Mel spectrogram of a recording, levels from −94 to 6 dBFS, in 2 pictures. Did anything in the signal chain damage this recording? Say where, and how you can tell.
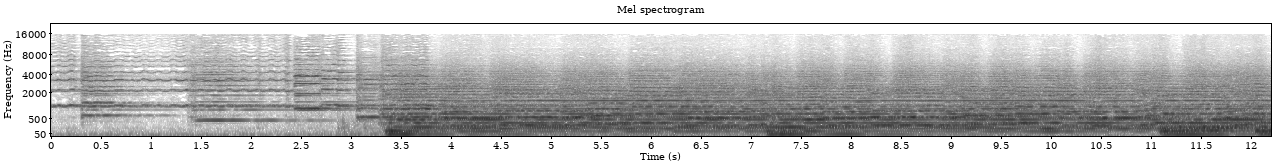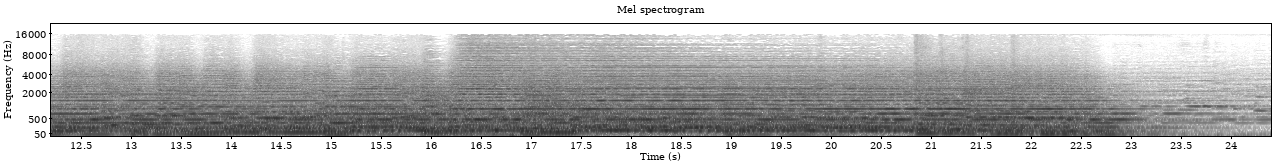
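No, nothing in the signal chain damaged this audio that I can hear anywhere in it.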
